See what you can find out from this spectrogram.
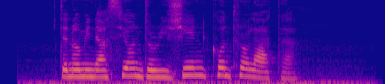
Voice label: "Denominazione d'Origine Controllata", glossary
